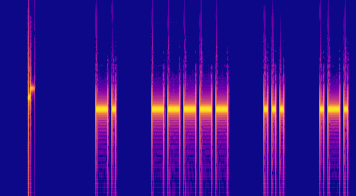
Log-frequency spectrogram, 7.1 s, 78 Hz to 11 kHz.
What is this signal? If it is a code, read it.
Morse code, heard as a keyed tone, about 15 wpm, spaced as for 9 wpm, 700 Hz. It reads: N0SR
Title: USA Call Signs - 3x Character Spacing - 15wpm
